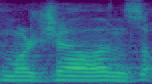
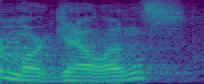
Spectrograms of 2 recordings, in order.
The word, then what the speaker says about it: Morgellons: for pointing out that it can be pronounced morgellons or more gallons so that i felt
